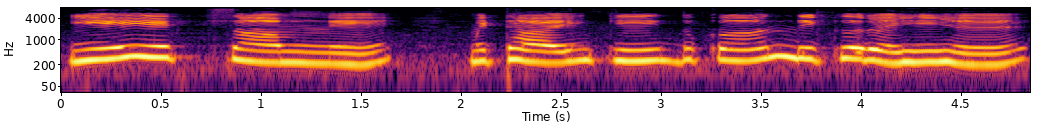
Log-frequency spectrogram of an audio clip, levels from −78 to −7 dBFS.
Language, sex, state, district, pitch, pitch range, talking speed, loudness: Hindi, female, Punjab, Pathankot, 265 Hz, 240-290 Hz, 110 wpm, -13 LUFS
